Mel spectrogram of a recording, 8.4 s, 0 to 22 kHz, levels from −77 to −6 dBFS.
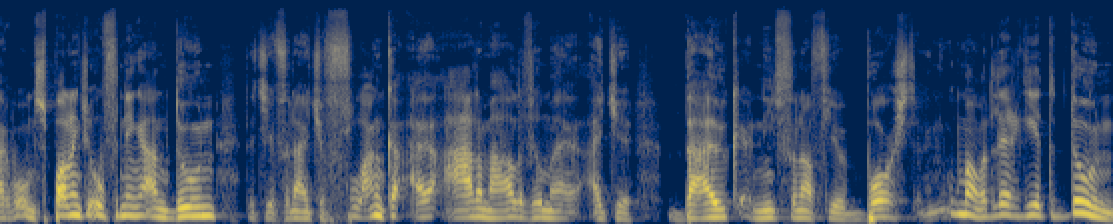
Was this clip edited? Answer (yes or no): yes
